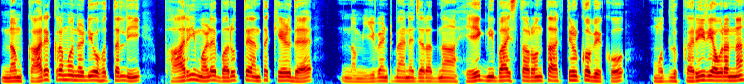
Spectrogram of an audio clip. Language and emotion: Kannada, fearful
